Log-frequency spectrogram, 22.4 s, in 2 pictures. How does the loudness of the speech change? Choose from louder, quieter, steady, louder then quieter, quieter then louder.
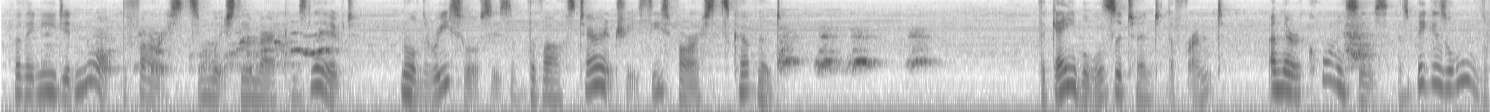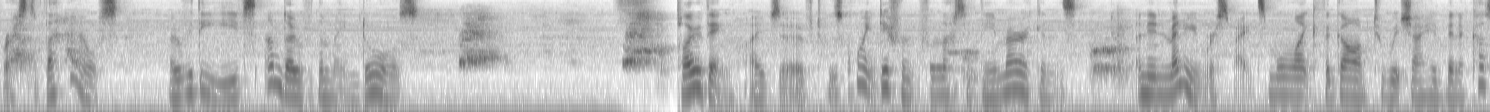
steady.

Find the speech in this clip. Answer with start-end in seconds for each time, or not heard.
0.1-6.0, 7.8-14.3, 16.2-22.3.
